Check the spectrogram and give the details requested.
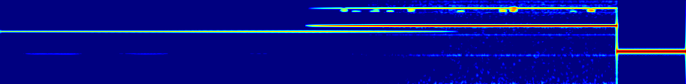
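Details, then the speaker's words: Simulated tinnitus: steady high-pitched ringing tones of shifting pitch, given as examples of what the ringing, buzzing or hissing in the ear can sound like. "have you ever experienced a ringing buzzing or hissing sound in your ear that won't go away if so you might have tinnitus what does tinnitus sound like here are some examples"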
